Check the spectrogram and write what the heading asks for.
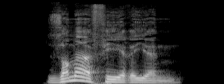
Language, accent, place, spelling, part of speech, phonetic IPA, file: German, Germany, Berlin, Sommerferien, noun, [ˈzɔmɐˌfeːʁiən], De-Sommerferien.ogg
- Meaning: summer holidays, summer vacation, summer break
